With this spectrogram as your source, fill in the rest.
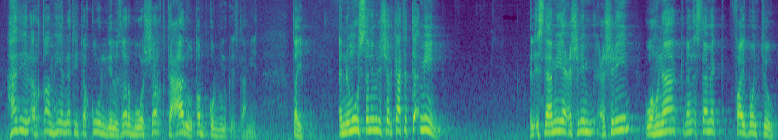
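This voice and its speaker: Rapid, lively lecturer, a man. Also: high-pitched. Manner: lively teaching, speaking straight to students, mixing formal and dialect Arabic. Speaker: lecturer on Islamic finance. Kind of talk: classroom lecture.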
